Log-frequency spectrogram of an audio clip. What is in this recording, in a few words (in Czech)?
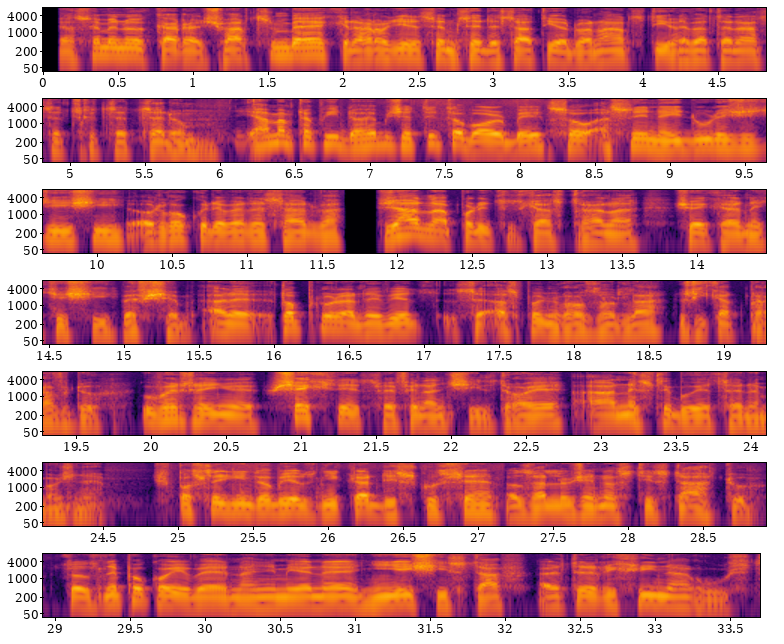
rozhlasovy spot; volby do psp 2010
